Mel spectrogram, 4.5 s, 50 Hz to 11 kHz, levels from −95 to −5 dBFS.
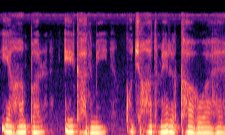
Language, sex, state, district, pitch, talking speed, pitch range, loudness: Hindi, male, Mizoram, Aizawl, 130 Hz, 135 wpm, 120-135 Hz, -13 LUFS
